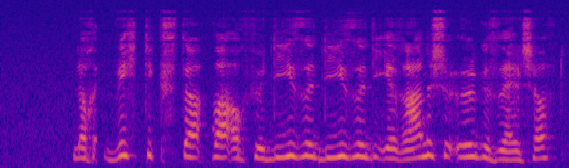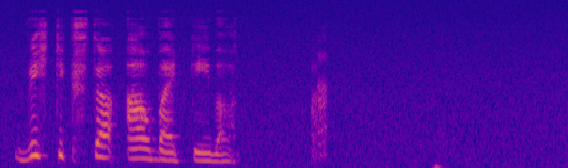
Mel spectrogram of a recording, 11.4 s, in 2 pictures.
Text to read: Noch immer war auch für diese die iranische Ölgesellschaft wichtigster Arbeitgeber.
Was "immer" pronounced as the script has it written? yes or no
no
